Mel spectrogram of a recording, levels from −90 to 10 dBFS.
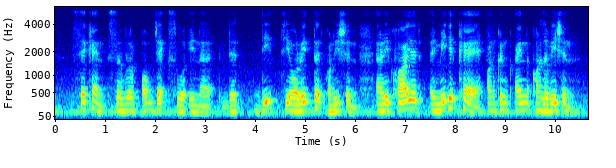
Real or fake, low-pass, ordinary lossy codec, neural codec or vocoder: real; 5.4 kHz; none; none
